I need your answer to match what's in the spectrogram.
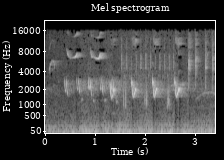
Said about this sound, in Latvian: Latvijā kūko dzeguzes un sākušas pogot lakstīgals, dabas pilnbriets, tuvojas.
